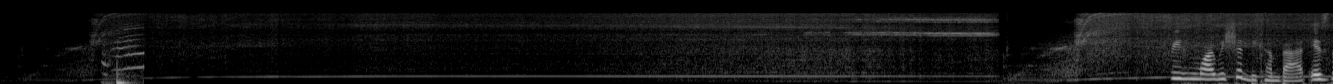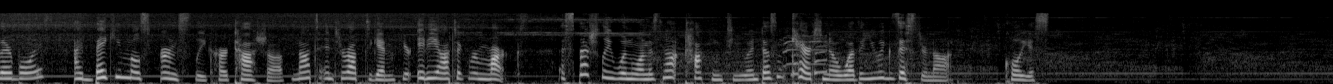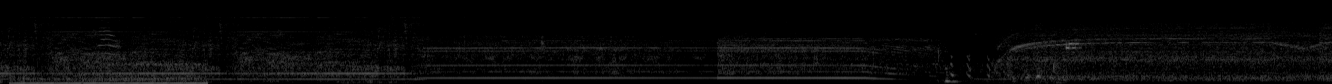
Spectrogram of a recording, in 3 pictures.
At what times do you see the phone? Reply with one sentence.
You can hear the phone from 36.1 to 37.5 s.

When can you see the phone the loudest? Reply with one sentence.
The volume of the phone peaks at 37 seconds.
